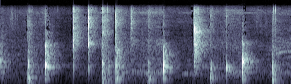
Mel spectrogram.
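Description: Cup-song rhythm played with a plastic cup: hand claps alternating with the cup being tapped and knocked on a table, a steady run of about four sharp strikes a second.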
